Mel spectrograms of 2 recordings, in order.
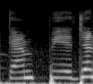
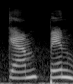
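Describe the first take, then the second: First: कैंपेजन with g sounded; कैंपेजन: g pronounced wrongly; wrong pronunciation. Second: कैंपेन with silent g, kem-pen; correct pronunciation. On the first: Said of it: "कैंपेजन नहीं बोलना है". (कैंपेजन, गलत उच्चारण) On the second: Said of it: "कैंपेन बोलना है". (कैंपेन, सही उच्चारण) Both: Shown as a demonstration.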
